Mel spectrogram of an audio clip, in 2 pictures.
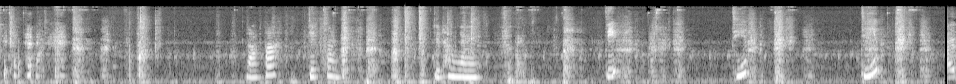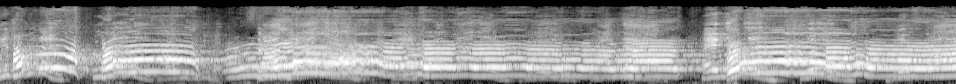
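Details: Siberian Husky screaming at the top of its lungs: after several seconds of panting and clicking, loud drawn-out wavering yowls with strong harmonics begin, rising and falling in pitch almost without pause.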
